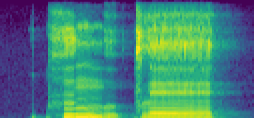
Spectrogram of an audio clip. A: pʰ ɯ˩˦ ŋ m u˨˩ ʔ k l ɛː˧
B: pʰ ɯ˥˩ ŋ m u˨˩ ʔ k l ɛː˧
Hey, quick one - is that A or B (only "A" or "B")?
B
